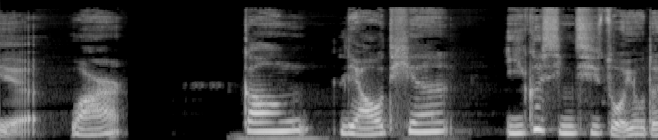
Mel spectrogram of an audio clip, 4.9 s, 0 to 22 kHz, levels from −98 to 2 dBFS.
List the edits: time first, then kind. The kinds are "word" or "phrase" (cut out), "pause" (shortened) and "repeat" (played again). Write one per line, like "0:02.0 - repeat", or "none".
none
